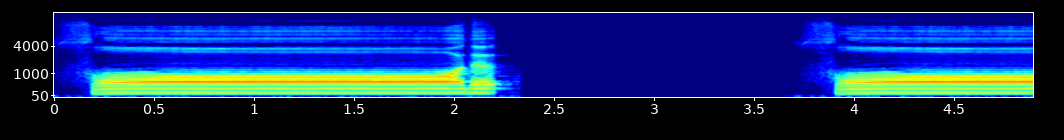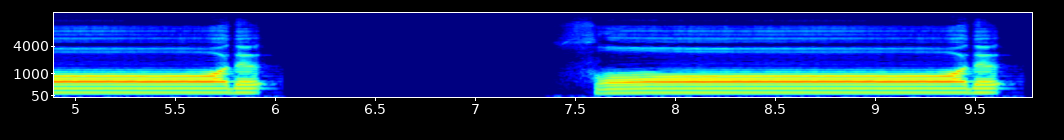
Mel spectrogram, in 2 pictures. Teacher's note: صاد کی ادائیگی میں زبان کی نوک کو ثنایا سفلی کے کناروں سے مضبوطی سے لگا کر اور زبان کے پچھلے حصے کو تالو کی طرف بلند کرتے ہوئے موٹی اور سیٹی جیسی آواز میں پڑھیں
